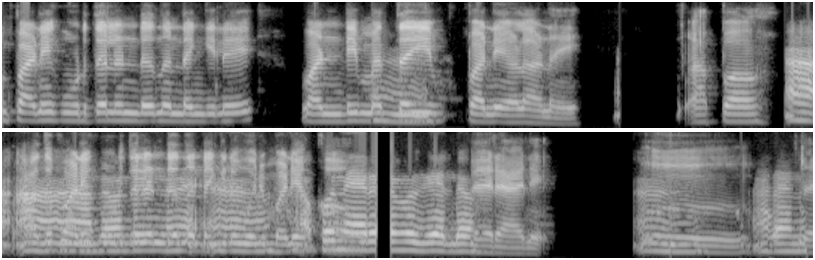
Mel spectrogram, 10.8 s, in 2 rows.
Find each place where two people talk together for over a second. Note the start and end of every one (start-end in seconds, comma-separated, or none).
5.6-7.9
